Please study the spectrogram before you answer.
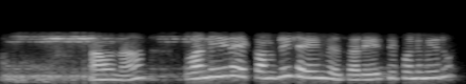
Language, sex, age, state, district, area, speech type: Telugu, female, 18-30, Andhra Pradesh, Nellore, rural, conversation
